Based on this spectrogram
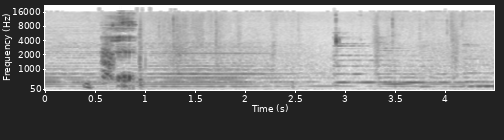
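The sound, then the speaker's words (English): A dog named Sam gives a short, sharp vocal outburst on cue near the start, a rising whine-like bark lasting under a second, followed by a steady low hum with no other sounds. “What's this dog called again?”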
